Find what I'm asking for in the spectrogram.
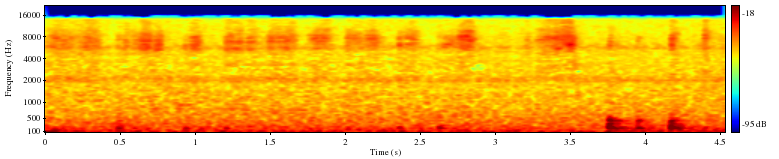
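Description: Pen or marker scratching across paper or a board during a Class 10 trigonometry lesson, a steady soft rubbing stroke that runs throughout, faint and close, with a few brief low taps near the end and no talking.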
